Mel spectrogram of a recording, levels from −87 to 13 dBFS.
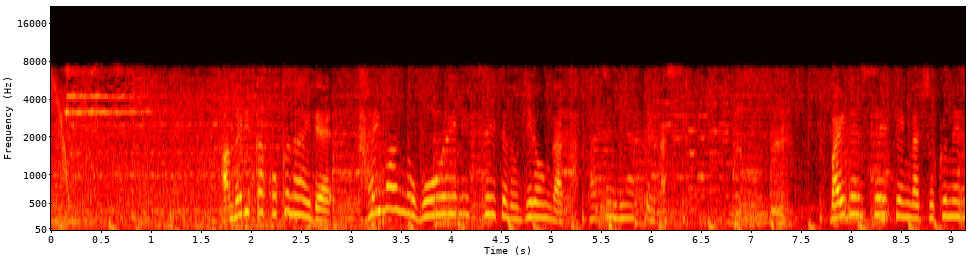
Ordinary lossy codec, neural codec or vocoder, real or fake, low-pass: Opus, 24 kbps; vocoder, 22.05 kHz, 80 mel bands, Vocos; fake; 7.2 kHz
